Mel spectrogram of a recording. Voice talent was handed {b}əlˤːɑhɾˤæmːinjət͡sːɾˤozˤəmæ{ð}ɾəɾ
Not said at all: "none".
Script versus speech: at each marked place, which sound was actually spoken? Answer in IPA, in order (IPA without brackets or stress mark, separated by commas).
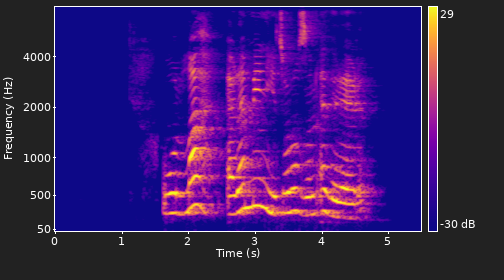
w, ð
